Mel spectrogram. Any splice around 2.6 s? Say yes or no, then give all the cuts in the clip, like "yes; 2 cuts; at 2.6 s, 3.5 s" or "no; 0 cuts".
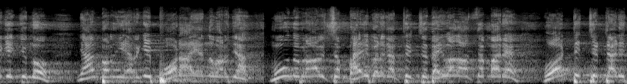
yes; 1 cut; at 2.6 s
